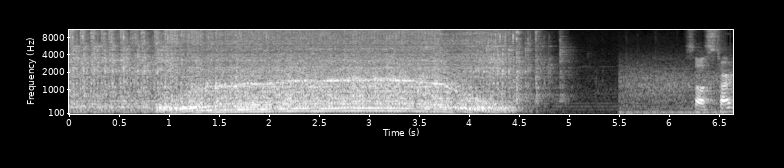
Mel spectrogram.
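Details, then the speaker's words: Echo PB-265L backpack leaf blower, like-new: two-stroke revs high, then sags and dies after four seconds; runs only on choke and is hard to start, blamed on a faulty carburetor. "as you can see it'll run for a while then just cut out quickly it's really hard to start though too so that's all that's happening with it it will only run on the choke and then it'll rev up and then quit all of a sudden"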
